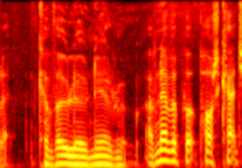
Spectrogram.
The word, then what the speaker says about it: cavolo: do you know I put how do you pronounce it again carolo Cavolo I put I put Cavolo Nero in my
